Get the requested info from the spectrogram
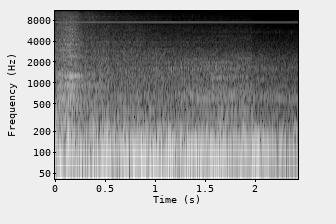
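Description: Trailer sound design at the title card: a loud low rumbling drone, opened by a short rushing hit that fades within a fraction of a second.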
